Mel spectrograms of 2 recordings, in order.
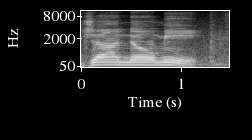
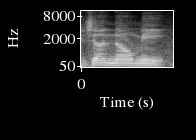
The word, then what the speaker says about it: Janome: way you pronounce it it's pronounced John know me and if you go online it's tells you that some some some videos when he listened to him they'll say Janome Janome but it's actually Jun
